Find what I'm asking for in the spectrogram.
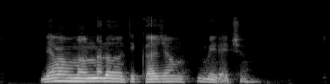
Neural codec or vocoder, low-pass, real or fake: codec, 24 kHz, 0.9 kbps, WavTokenizer, medium music audio release; 9.9 kHz; fake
